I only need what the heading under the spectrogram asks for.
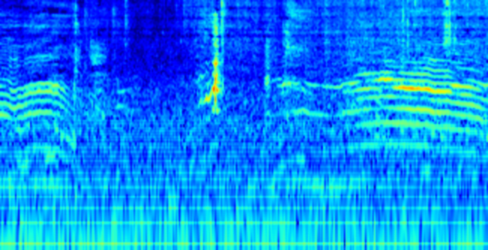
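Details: Stray street cat meowing while being petted and fed, with several drawn-out harmonic meows that rise then fall, one near the start and a longer one toward the end, over a low steady background rumble and a brief click.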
